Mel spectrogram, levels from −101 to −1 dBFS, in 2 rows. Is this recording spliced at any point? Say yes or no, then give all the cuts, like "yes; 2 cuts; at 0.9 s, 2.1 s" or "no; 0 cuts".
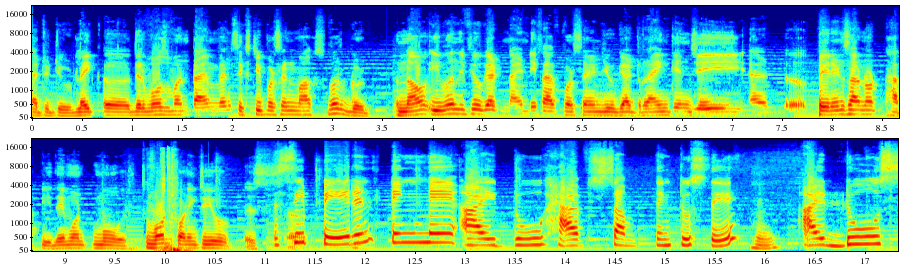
yes; 2 cuts; at 3.5 s, 9.7 s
